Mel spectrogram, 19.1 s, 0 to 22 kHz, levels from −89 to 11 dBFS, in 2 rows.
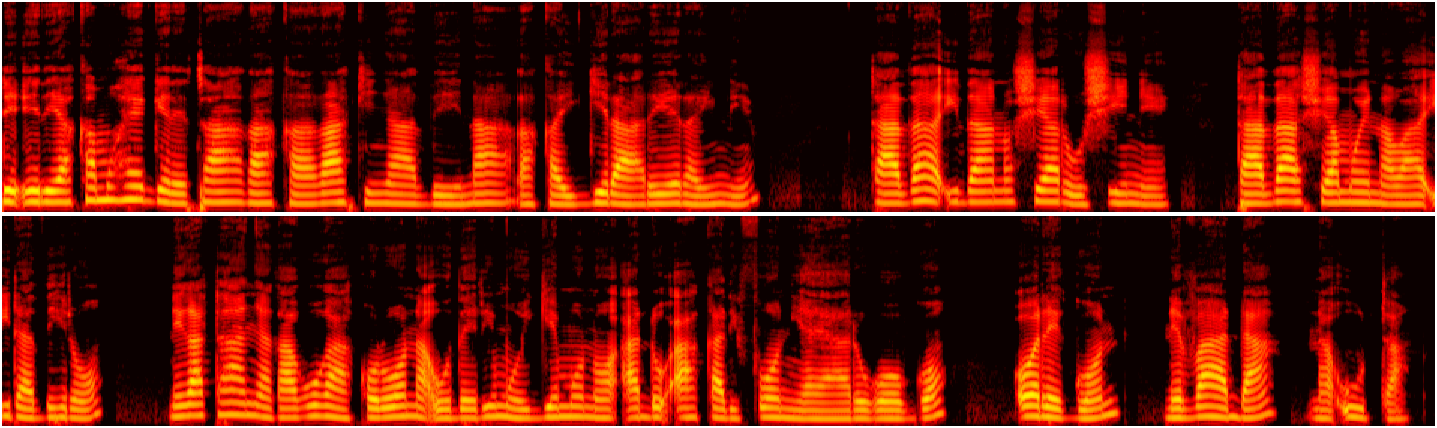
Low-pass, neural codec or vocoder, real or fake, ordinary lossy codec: none; none; real; none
